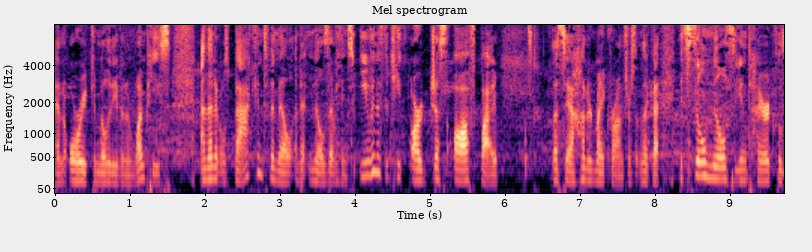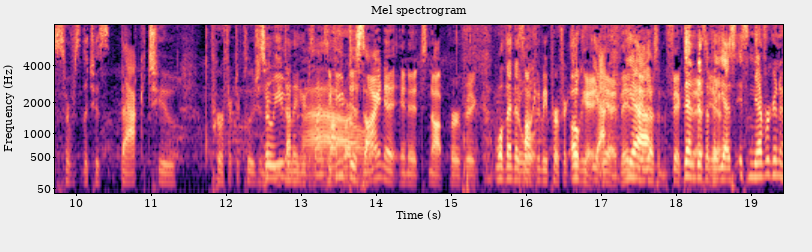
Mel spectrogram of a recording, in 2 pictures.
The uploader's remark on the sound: We were set up in the Ivoclar Ballroom all weekend. From the Ivoclar Ballroom at Lab Day Chicago. We were set up in the Ivoclar Ballroom all weekend and recorded a ton of great people.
